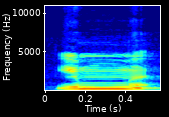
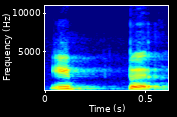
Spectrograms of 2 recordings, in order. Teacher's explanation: இம்முனா உங்களுக்கு 2 உதடும் சேரும்.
